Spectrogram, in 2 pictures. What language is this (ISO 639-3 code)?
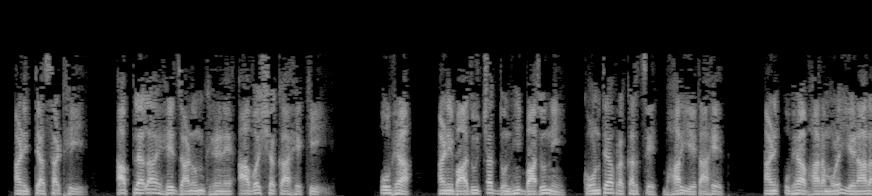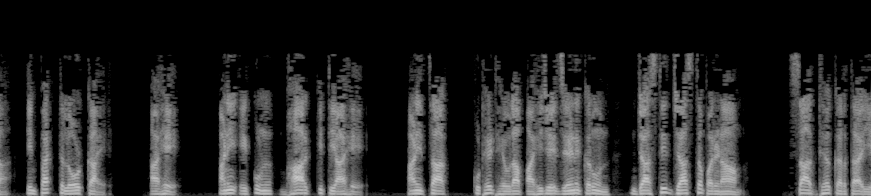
mar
